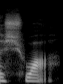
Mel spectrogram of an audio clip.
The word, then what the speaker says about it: schwa: It sounds like a tiny, weak grunt. Listen. Uh, uh. It is not like in father. It is not like in bed. It is just uh. It is the sound you make when someone punches you gently in the stomach.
